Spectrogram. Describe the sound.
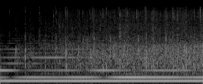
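Audience applause greets a speaker, soft, steady clapping running through the whole stretch beneath a loud, constant electrical hum.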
